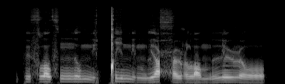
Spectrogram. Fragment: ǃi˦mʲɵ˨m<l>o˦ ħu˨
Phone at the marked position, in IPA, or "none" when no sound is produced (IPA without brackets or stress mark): lʲ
